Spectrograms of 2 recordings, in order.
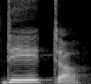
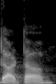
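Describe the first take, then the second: First: The first vowel sounds like 'ay'. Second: The first vowel sounds like 'ah'. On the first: The speaker calls it right. "The right word is डेटा" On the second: The speaker calls it wrong. "There are some people who call डेटा like डाटा"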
